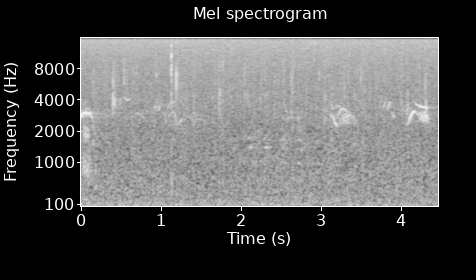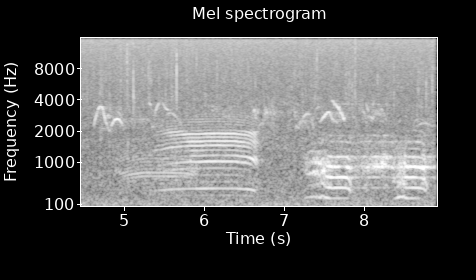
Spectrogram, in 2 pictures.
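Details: Bulls calling on the Patagonian plain of Tierra del Fuego, Argentina, on a rainy day: two drawn-out harmonic moos, the first near the middle, a lower one near the end, over steady rain hiss, with small chirping calls earlier.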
